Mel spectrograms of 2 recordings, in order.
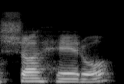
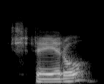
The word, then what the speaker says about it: શહેરો: Again, this is spelled shahero, but it's pronounced shero.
